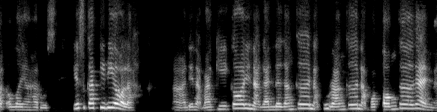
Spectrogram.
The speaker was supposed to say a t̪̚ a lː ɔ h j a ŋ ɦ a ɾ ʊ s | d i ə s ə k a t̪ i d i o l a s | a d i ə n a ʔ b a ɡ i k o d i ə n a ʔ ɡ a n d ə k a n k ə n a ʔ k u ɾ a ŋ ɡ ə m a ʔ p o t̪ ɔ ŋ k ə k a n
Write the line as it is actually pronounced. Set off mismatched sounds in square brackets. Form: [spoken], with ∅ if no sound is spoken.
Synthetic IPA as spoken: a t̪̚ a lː ɔ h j a ŋ ɦ a ɾ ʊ s | d i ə s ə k a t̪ i d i o l a [h] | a d i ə n a ʔ b a ɡ i k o d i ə n a ʔ ɡ a n d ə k a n k ə n a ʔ k u ɾ a ŋ [k] ə [n] a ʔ p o t̪ ɔ ŋ k ə k a n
